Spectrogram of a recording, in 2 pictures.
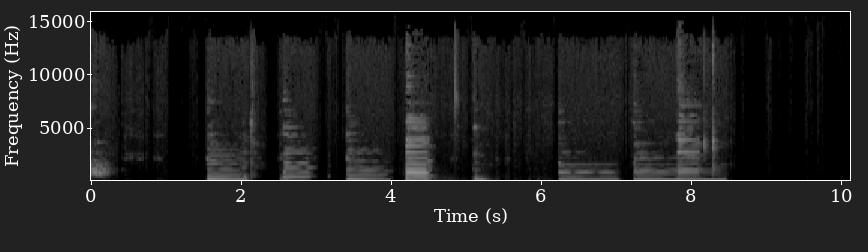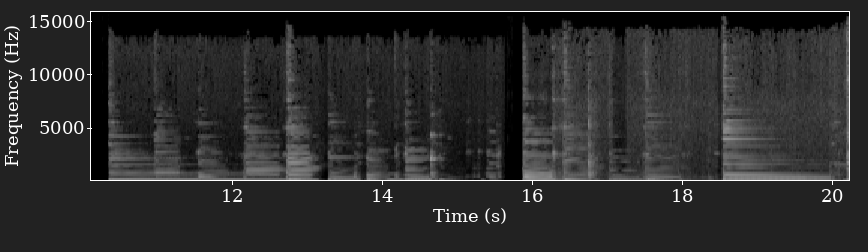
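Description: A solo acoustic guitar, a J45, is fingerpicked in solo guitar practice, playing halting phrases of plucked notes and chords that ring out, broken by short pauses and one longer silence midway.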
